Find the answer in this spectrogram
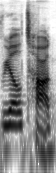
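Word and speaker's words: Reel Tok: to exist inside of Real Talk, which, by the way, people, it's actually so quirky. It's spelled REEL, like real, and then talk, TOK. But when I heard it, I first thought it was like real talk.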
